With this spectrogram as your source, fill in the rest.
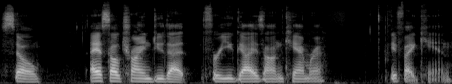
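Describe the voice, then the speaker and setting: Someone talks at a moderate pace on a very clean recording with a silent background. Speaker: tech youtuber. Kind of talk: unboxing video. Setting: bedroom. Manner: casual, hesitant with fillers; quiet.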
